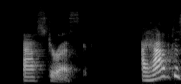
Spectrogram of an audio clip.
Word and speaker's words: asterisk: I have to say most of the time I drop the K at the end of this word and say asteris. So I was listening to other people. I do hear people say the K, but a lot of times I hear people drop that K.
